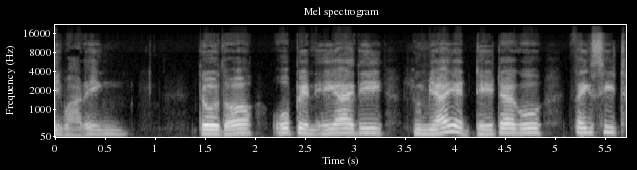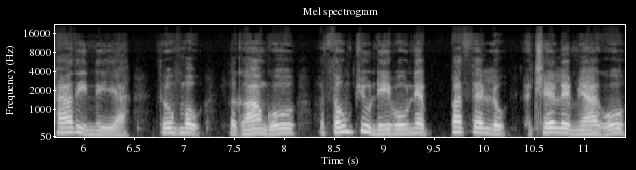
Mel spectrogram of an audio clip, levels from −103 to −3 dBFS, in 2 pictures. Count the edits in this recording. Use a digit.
1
